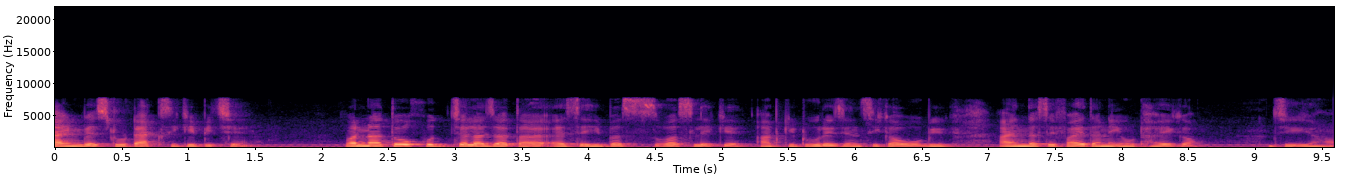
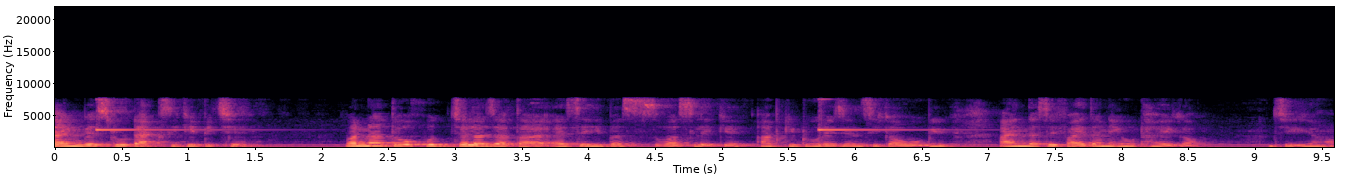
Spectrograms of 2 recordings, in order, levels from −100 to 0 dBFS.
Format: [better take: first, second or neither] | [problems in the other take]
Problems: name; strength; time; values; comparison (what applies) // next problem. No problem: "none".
first | background sound (Glockenspiel); 16 dB below the speech // room echo; dies away in 0.6 s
